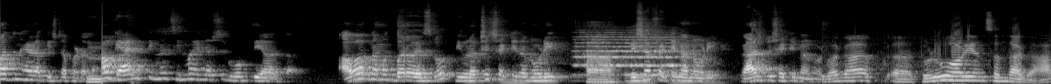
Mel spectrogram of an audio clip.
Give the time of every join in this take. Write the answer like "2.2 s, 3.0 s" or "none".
1.0 s, 8.4 s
